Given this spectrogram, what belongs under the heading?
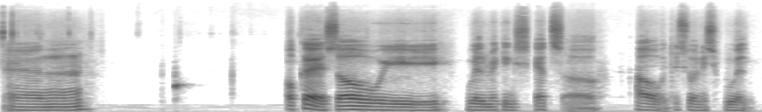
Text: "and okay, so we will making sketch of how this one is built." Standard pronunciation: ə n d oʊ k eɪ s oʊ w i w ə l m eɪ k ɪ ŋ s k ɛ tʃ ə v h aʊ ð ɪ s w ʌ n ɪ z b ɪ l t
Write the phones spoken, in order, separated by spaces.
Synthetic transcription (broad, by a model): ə n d oʊ k eɪ s oʊ w i w ə l m eɪ k ɪ ŋ s k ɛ s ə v h aʊ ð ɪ s w ʌ n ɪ s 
